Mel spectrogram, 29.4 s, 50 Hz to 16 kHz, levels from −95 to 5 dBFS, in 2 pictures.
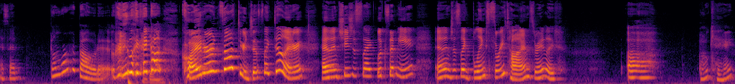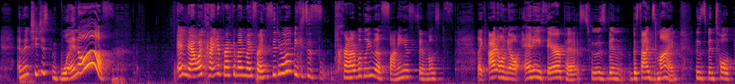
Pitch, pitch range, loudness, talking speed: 275 Hz, 235-330 Hz, -22 LUFS, 150 wpm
